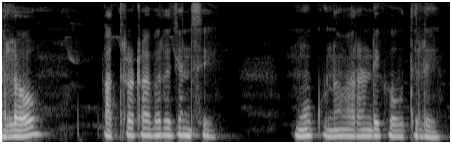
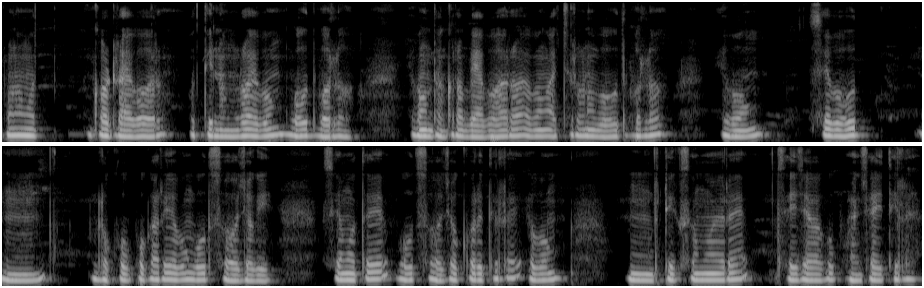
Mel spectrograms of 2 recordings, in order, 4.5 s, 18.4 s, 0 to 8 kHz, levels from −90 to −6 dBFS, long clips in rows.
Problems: low volume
